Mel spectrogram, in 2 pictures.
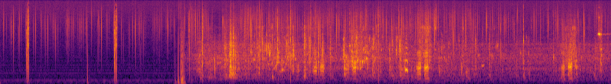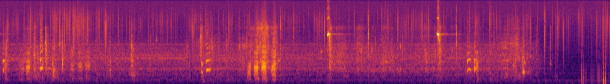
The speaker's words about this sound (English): More otter sound effects now, the grunts and squeals.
